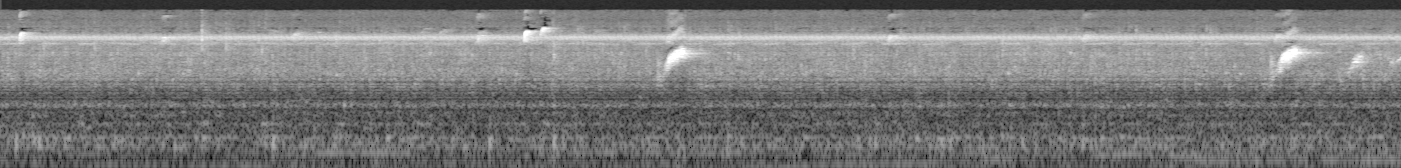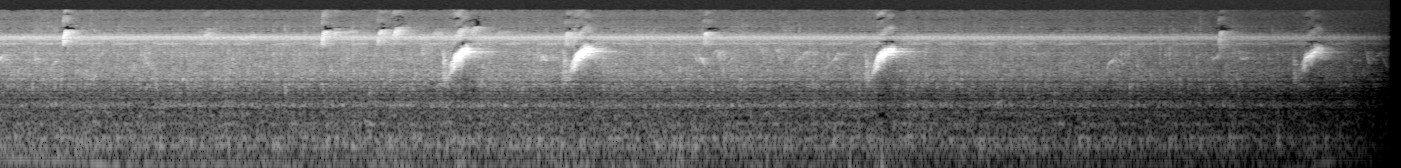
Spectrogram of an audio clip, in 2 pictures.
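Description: A bird calling with short, sharply rising notes, about seven of them spaced a few seconds apart, over a steady high insect drone that fades away near the end.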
